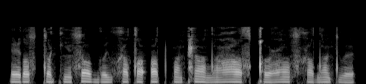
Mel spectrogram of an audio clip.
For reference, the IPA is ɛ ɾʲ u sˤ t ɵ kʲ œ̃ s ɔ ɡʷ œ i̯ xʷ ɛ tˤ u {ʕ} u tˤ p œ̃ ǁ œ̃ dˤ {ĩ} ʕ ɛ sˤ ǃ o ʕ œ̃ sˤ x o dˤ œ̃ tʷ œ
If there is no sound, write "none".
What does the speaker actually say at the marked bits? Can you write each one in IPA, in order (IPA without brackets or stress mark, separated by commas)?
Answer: ʔ, ĩ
